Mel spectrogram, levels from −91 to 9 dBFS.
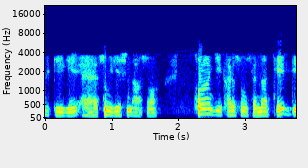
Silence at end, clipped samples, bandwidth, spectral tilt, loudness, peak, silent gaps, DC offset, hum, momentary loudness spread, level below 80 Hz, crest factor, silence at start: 0 s; under 0.1%; 5.4 kHz; -5 dB/octave; -30 LUFS; -8 dBFS; none; under 0.1%; none; 10 LU; -70 dBFS; 22 dB; 0 s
